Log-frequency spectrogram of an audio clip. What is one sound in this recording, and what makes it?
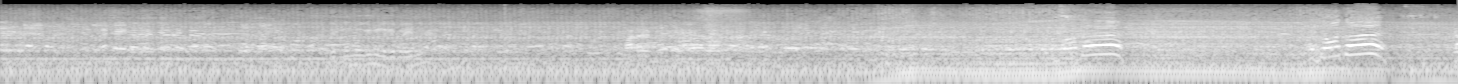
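A crowd of men chatters outdoors.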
